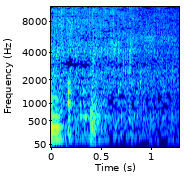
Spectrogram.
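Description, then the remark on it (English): Steady hiss of running water at a sink, with a brief soft clink of dishes near the start; moderately loud, no voices. “My hands are wet, so I can't check this exact moment. Oh, yay, I'm almost done with dishes.”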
